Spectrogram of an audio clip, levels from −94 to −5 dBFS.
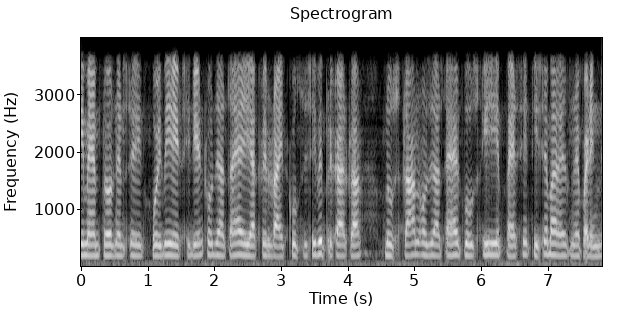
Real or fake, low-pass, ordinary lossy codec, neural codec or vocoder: fake; 3.6 kHz; none; autoencoder, 22.05 kHz, a latent of 192 numbers a frame, VITS, trained on many speakers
